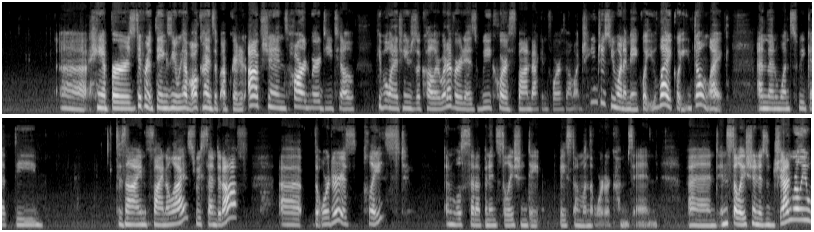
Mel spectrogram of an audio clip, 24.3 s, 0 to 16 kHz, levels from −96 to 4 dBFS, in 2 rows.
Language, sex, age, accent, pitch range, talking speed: English, female, 20-39, American, 185-225 Hz, 195 wpm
